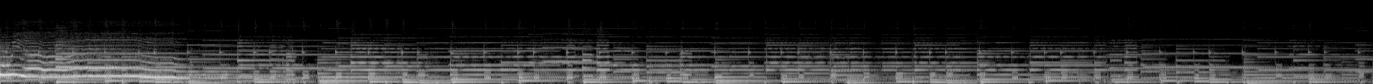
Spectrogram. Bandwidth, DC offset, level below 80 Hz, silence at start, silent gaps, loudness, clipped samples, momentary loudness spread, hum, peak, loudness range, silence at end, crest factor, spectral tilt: 9.6 kHz; under 0.1%; -42 dBFS; 0 s; none; -24 LUFS; under 0.1%; 14 LU; none; -6 dBFS; 10 LU; 0 s; 16 dB; -9 dB/octave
